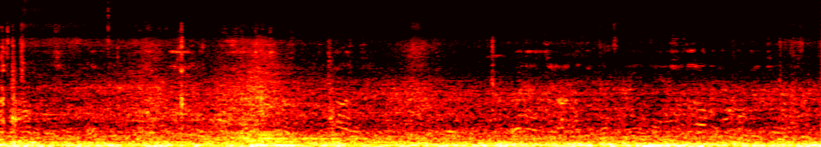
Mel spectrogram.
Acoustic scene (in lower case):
car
